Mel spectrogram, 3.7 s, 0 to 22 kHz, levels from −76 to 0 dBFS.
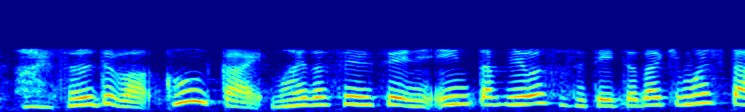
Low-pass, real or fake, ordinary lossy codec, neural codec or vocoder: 3.6 kHz; real; none; none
